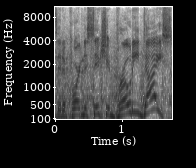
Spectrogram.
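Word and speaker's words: Deiss: know you were making a joke, but uh Dice is back out there. It's an important distinction. Brody Dice, d e i s s pronounced Dice, had a goal earlier and had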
